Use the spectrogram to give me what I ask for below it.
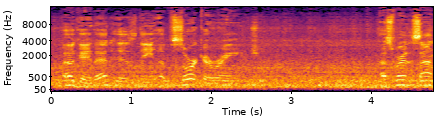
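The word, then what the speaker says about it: Absaroka: okay that is the absorka range i swear the sign looks like it says i have soroku but everybody tells me it's pronounced absorka must be an indian word of some kind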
